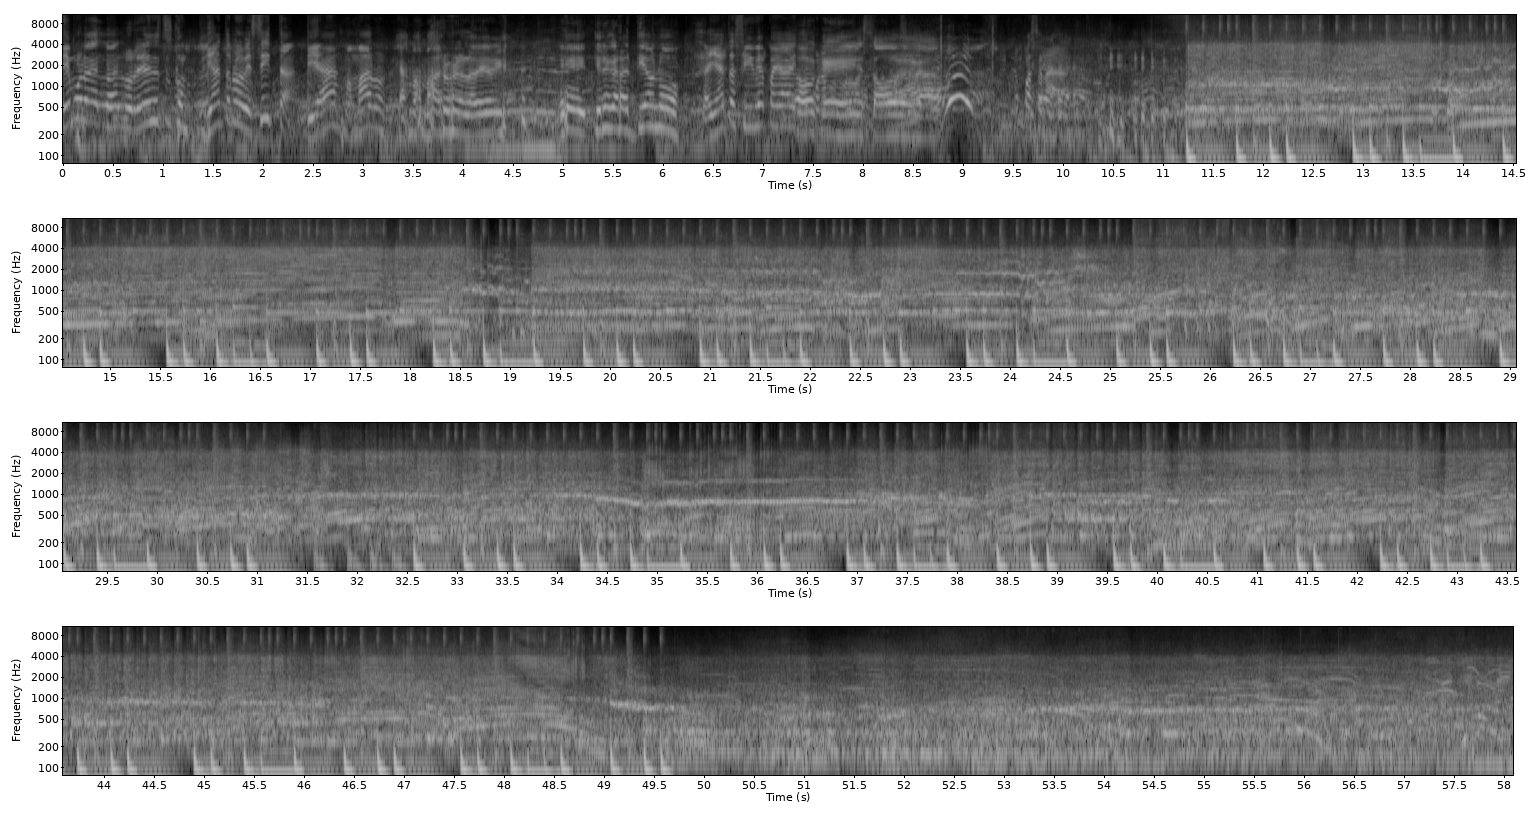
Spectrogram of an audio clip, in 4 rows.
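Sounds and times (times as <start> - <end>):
engines revving high: 11.1 - 58.0
song with heavy beat: 11.2 - 49.7
tyres squealing: 11.2 - 49.7.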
